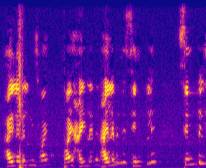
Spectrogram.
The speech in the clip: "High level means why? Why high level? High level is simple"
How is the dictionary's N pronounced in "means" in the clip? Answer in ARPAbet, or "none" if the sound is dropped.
none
